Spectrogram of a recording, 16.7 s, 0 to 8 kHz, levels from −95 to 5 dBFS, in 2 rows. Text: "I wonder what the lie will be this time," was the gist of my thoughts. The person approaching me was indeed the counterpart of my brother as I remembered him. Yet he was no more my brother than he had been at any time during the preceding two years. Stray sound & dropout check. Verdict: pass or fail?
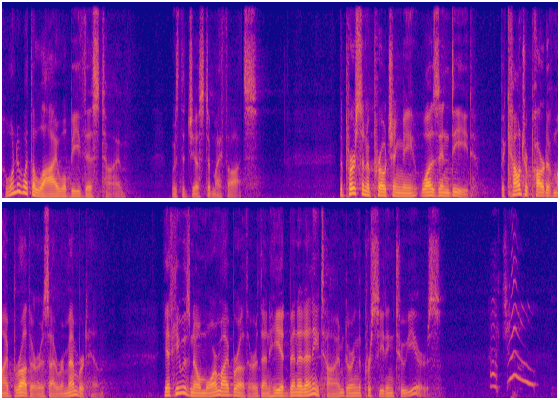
fail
